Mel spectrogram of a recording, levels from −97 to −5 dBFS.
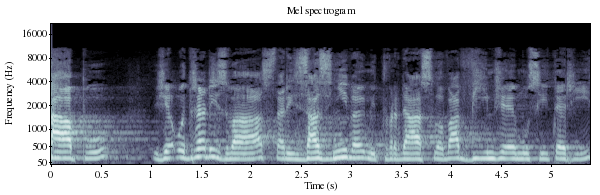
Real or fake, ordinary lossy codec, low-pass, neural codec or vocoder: real; MP3, 48 kbps; 10.8 kHz; none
